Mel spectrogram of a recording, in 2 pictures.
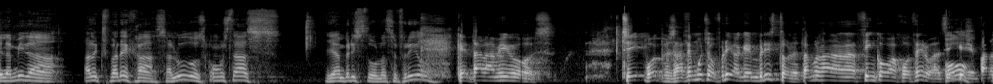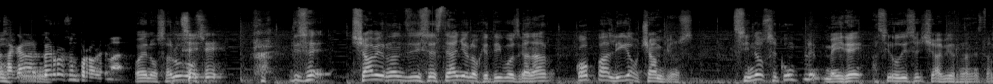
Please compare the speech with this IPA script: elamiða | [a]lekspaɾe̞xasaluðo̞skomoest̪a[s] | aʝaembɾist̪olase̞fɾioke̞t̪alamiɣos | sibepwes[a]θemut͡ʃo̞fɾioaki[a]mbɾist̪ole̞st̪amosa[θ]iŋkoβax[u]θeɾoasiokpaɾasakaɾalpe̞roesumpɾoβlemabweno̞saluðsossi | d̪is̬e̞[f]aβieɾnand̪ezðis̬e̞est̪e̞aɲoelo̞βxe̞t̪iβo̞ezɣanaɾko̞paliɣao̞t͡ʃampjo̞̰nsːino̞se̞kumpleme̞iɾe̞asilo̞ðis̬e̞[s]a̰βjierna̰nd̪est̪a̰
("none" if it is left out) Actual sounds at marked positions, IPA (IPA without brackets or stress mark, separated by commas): a, s, a, e, θ, o, ʃ, ʃ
